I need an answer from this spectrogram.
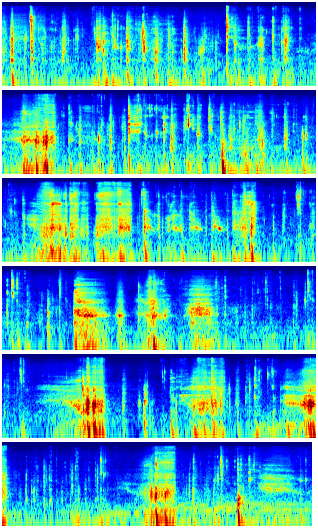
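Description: A person chewing and crunching mouthfuls of bibimbap made with crisp seasoned aged-cucumber (nogak) salad, with many small crackles and louder crunchy bites every few seconds.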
